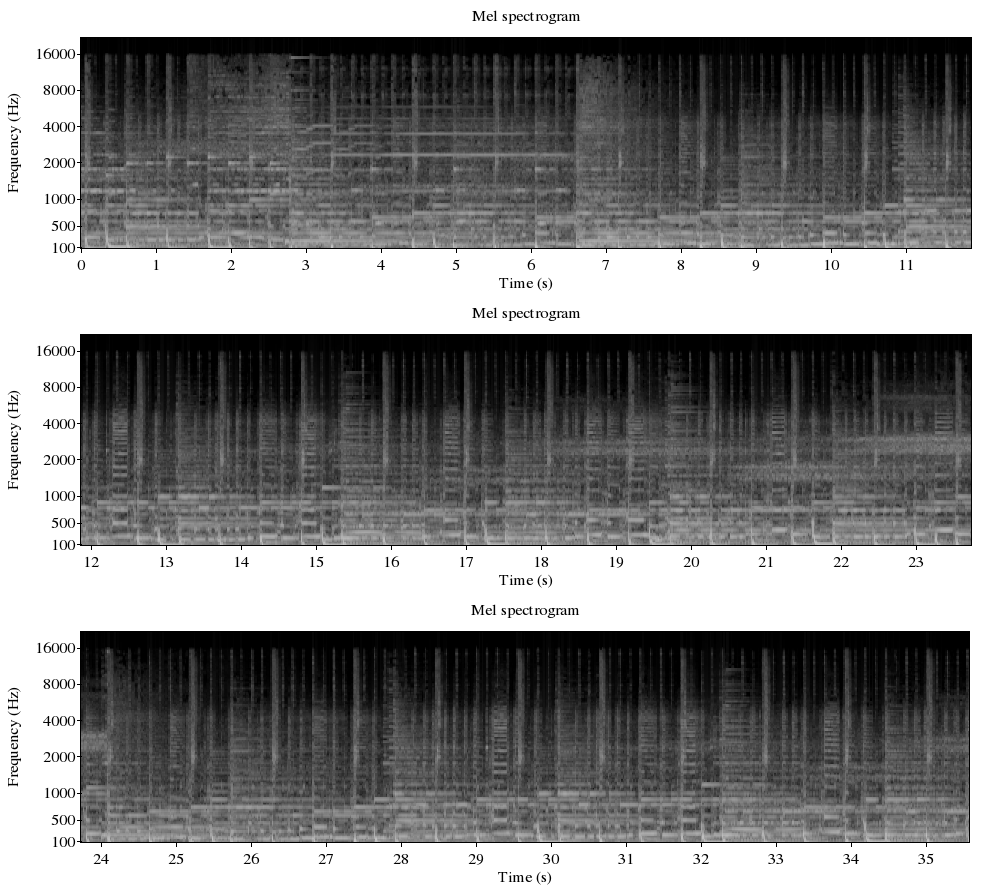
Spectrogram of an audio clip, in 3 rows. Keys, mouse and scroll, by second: 1.0 click, 4.4-5.4 drag, 10.3-11.0 drag, 12.0 1, 12.9 Return, 16.8 click, 17.6-18.0 scroll down 1, 18.7-19.4 click, 19.9-21.3 scroll up 1, 22.8 click, 25.2-27.5 drag, 27.9-28.5 scroll up 1, 28.5 click, 29.8 right click, 32.0-35.0 drag.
